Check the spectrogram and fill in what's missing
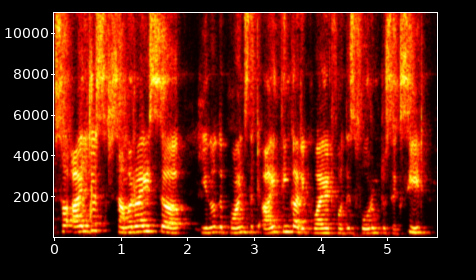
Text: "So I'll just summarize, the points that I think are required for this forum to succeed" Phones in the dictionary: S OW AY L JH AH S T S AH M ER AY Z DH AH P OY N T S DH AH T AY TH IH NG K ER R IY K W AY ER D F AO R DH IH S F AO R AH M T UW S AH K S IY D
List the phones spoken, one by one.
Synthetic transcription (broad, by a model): S OW AY L JH AH S T S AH M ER AY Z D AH P OY N T S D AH T AY T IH NG K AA R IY K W AY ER D F AO R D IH S F AO R AH M T UW S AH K S IY D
